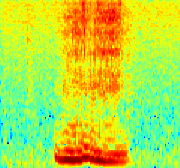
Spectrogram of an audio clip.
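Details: Cat snoring: one drawn-out, slightly tonal rasp of under a second, low and fairly steady in pitch with a small wobble, then quiet.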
